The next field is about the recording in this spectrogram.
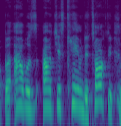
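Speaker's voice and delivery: high, put-on meek excuse; mock pleading. Lacey explaining herself to Elder Mother, mock pleading.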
